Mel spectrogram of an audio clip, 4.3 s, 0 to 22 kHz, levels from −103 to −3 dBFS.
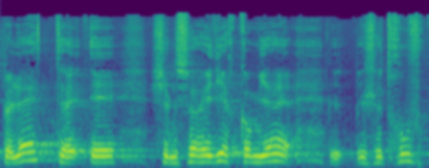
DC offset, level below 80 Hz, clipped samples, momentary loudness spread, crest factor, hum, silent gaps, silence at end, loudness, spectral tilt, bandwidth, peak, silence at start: under 0.1%; -64 dBFS; under 0.1%; 13 LU; 20 dB; none; none; 0 s; -21 LUFS; -4 dB/octave; 16.5 kHz; 0 dBFS; 0 s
